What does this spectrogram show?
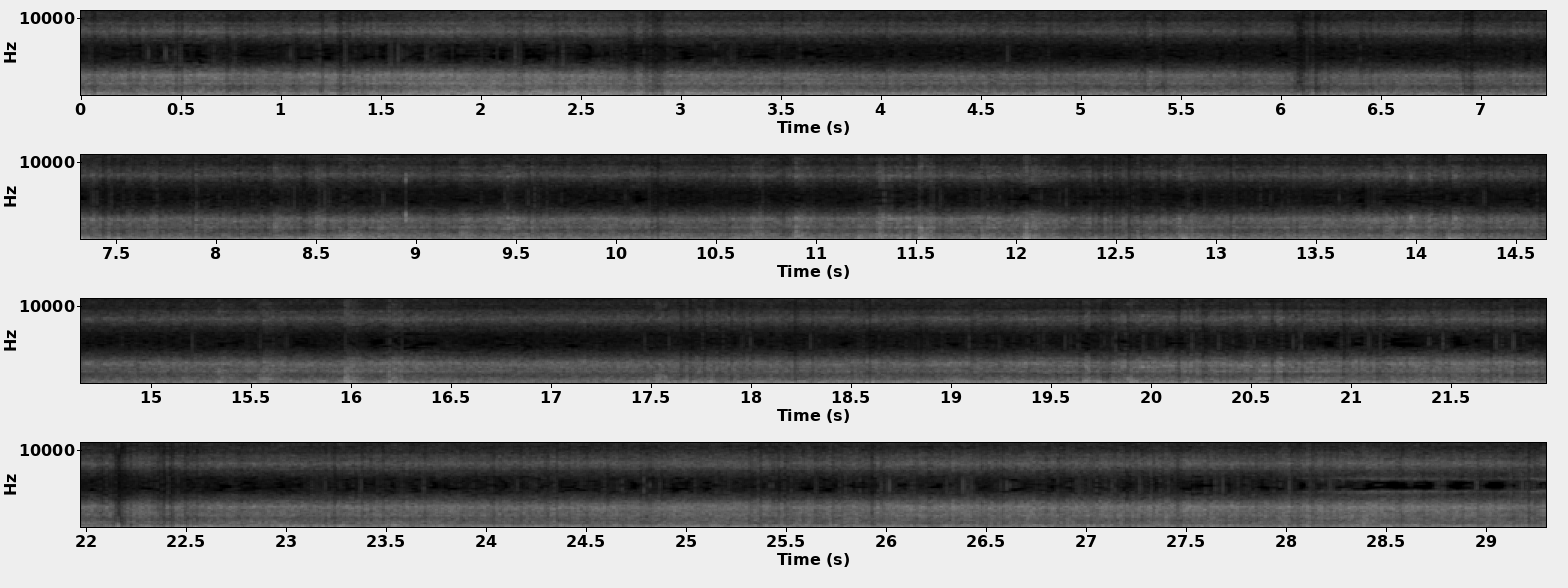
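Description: Passenger train coach running at speed: a steady loud rumble of steel wheels on rail, with an occasional click over rail joints.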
